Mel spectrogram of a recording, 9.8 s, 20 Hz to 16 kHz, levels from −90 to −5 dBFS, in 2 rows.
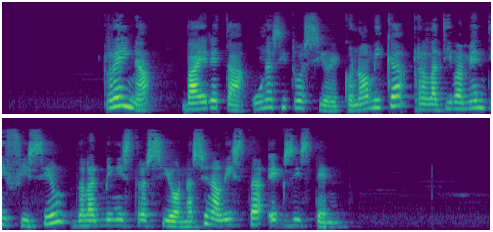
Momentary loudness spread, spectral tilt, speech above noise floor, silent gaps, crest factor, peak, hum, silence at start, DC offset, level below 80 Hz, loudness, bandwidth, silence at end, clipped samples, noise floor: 10 LU; -3 dB/octave; 50 dB; none; 24 dB; -6 dBFS; none; 1.05 s; under 0.1%; -86 dBFS; -28 LUFS; 11.5 kHz; 1.5 s; under 0.1%; -78 dBFS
